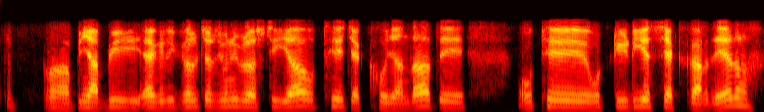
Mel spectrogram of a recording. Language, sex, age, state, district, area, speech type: Punjabi, male, 30-45, Punjab, Ludhiana, rural, conversation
